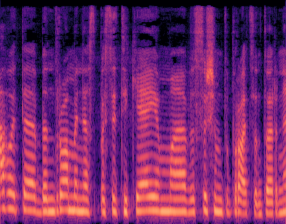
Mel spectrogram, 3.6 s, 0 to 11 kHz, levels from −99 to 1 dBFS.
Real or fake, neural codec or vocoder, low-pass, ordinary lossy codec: real; none; 9.9 kHz; MP3, 64 kbps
